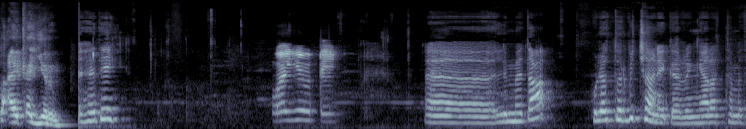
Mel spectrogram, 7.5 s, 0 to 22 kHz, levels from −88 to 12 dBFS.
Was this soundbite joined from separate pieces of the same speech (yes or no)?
no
